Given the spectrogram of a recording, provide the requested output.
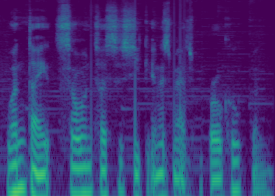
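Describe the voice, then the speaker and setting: Over music in the background, a man speaks at a fairly low pitch with ordinary pitch variation, in a dry, close sound with no echo. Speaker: animatronic reviewer. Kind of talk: reading a product description aloud.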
